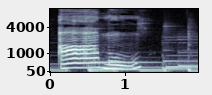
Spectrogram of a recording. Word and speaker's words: Omu: note to the reader a Moo pronounced ah mu is the eighth book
